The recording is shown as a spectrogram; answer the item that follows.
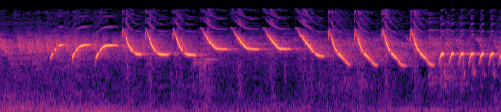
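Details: Waterslager canary giving a long rolling song: a run of loud swooping whistles, each falling sharply, repeated about three times a second, ending in a fast bubbling trill.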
